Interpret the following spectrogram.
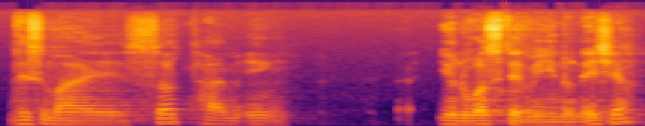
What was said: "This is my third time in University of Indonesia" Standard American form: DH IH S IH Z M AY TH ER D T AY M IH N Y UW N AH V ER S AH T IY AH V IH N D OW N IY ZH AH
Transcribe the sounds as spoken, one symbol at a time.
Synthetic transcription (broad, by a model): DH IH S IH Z M AY S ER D T AY M IH N Y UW N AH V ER S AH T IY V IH N D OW N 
